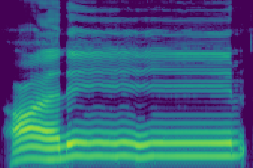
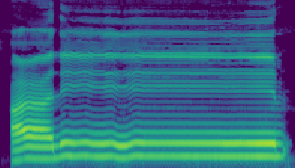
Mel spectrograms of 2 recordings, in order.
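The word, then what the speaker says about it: عليم: আরজি হবে ওয়াসিউন আলিম আলিম একে আইন পড়বেন আলিফের মত উচ্চারণ করবেন না আইন জ্বর আলিম আশা করি আপনারা বুঝতে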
